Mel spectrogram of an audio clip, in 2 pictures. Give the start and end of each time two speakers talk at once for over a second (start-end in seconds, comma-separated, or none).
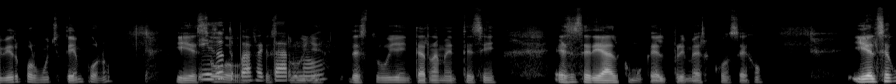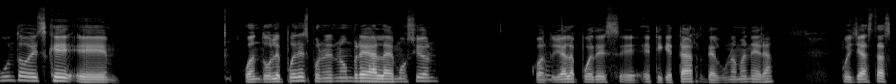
2.0-3.3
